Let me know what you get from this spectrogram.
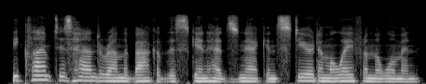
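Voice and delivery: ordinary delivery, nothing marked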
